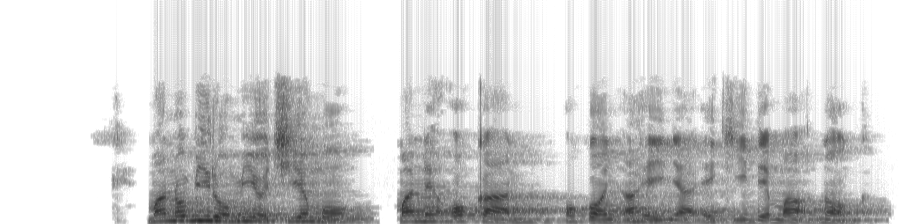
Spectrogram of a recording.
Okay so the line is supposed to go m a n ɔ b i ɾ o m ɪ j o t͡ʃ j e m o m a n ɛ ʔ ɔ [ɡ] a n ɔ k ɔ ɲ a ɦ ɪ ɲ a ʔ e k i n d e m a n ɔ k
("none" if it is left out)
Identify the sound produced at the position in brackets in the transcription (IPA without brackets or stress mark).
k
